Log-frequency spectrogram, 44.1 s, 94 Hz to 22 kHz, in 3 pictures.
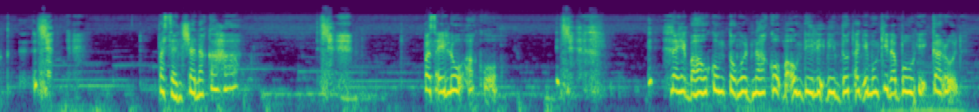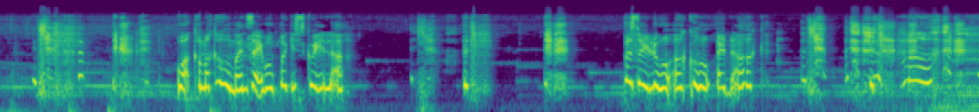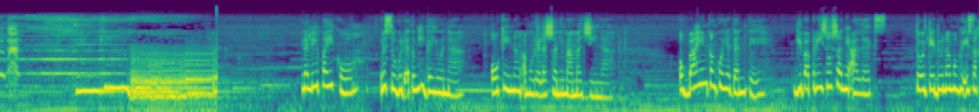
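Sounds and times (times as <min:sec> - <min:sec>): soft background music: 0:00.0 - 0:44.0
person sobbing: 0:26.7 - 0:30.8.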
